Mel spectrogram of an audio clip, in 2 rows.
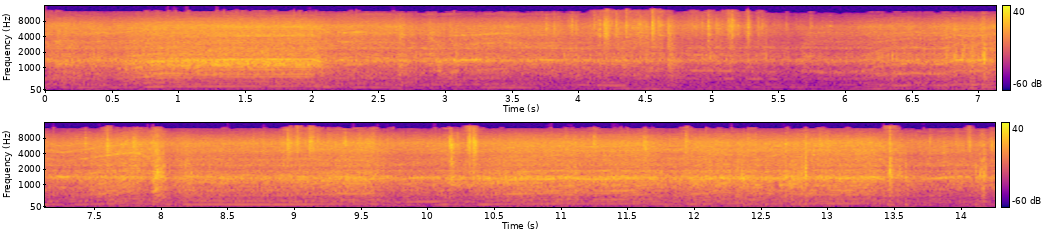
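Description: Lada 2101's four-cylinder engine heard from inside the cabin under hard rally driving, revving high and falling away again with gear changes and lifts, dropping off about six seconds in before building again. Sharp knocks and rattles come through, the loudest about eight seconds in.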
